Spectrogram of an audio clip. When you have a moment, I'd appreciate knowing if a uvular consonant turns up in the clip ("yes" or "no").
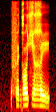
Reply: yes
